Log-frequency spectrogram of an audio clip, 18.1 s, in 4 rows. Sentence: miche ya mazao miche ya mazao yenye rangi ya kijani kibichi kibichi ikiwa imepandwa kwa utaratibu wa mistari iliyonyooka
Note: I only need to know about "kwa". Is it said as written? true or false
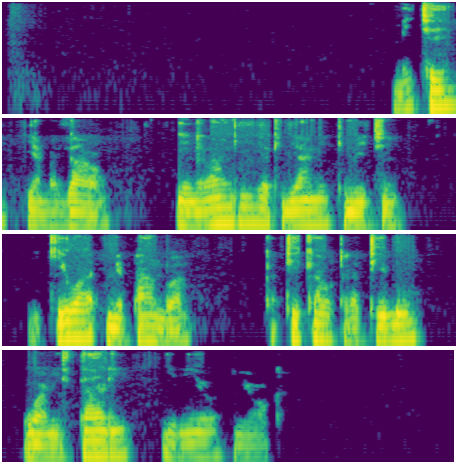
false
